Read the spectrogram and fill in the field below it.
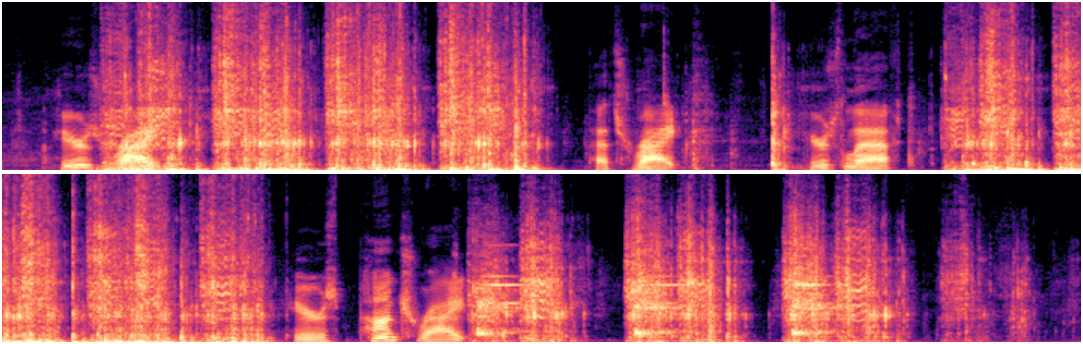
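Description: A toy robot's motors whir as its arms swing.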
